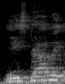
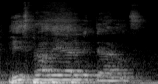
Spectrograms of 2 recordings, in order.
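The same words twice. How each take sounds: First: Said in the usual way. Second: Lightly voiced Trump, a bit higher and louder; Donald Trump voice. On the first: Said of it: "oh yeah, yeah, I gotta do the voice". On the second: Trump sends police after the shooter, lightly voiced Trump. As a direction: restart the line, now in the Trump voice. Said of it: "I gotta do the voice".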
